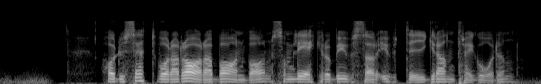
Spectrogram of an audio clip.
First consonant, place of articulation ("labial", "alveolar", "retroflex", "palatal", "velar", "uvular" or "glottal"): glottal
